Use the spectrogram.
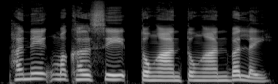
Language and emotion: Manipuri, neutral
